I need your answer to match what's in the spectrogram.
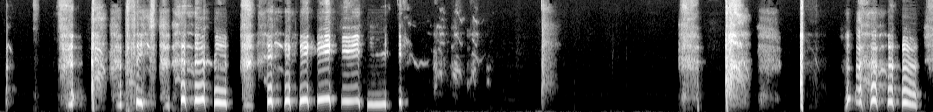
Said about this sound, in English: Hey, your coughing's got a lot better since you quit smoking.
